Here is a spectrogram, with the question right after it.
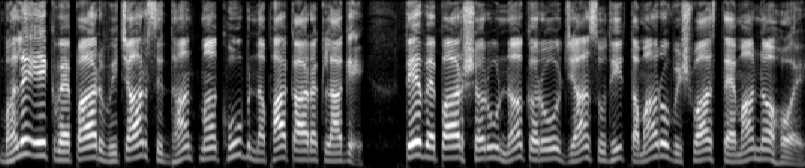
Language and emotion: Gujarati, neutral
